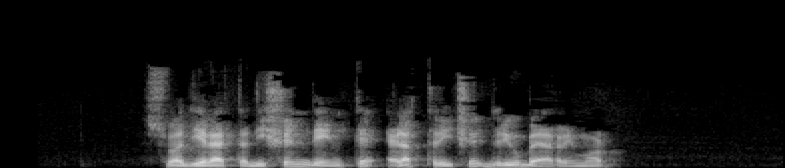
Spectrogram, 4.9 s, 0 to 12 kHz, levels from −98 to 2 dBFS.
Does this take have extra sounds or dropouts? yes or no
no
